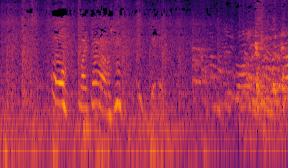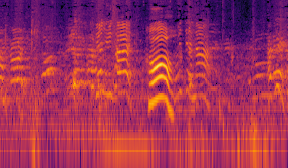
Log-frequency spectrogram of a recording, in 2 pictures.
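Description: A woman cries out in distress close by.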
